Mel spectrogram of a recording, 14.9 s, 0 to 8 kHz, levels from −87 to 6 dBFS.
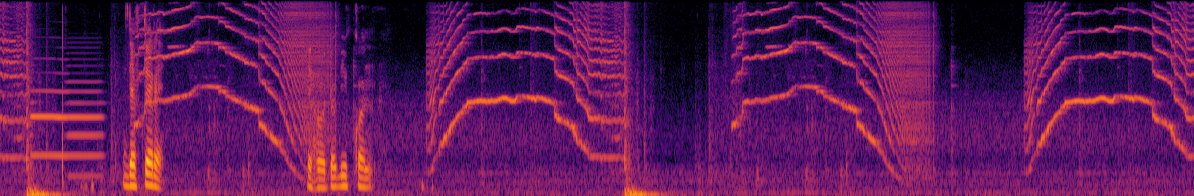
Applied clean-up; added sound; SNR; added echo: none; Squeak + Wind instrument, woodwind instrument; 1 dB; none.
